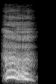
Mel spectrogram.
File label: reaction startled, manager, survivor, voice; Left 4 Dead 2; left4dead2 dlc2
